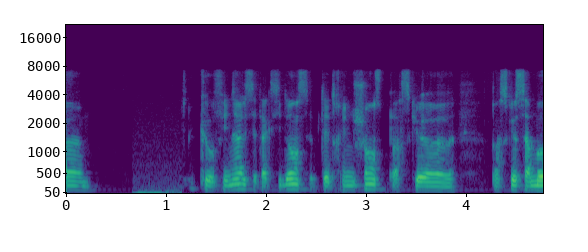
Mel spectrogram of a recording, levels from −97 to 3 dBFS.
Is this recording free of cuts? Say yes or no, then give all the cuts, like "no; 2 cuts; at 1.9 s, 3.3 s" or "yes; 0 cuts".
yes; 0 cuts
